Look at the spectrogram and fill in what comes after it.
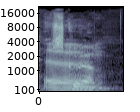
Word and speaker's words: Squirm: Donc Squirm en VO, je ne sais pas si je prononce bien. – Squirm. – Comment tu dis ? – Squirm. – Squirm. – Squirm. – Ok, d'accord.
